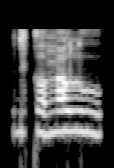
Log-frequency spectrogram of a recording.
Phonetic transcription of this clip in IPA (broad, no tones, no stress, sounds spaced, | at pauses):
d ɪ k ʌ ŋ ɑ o̯ l u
